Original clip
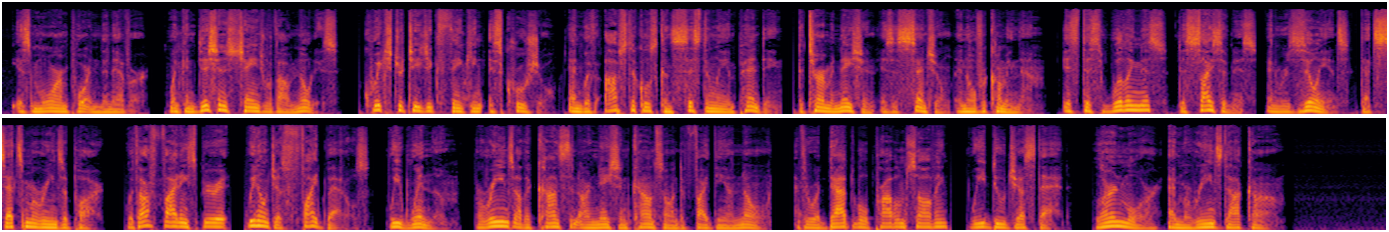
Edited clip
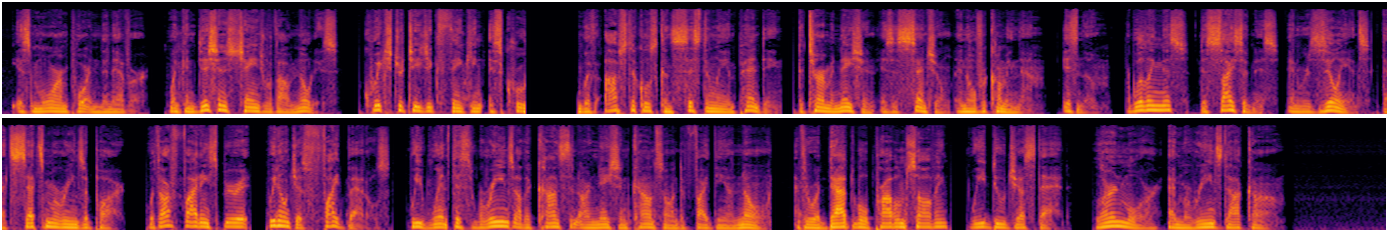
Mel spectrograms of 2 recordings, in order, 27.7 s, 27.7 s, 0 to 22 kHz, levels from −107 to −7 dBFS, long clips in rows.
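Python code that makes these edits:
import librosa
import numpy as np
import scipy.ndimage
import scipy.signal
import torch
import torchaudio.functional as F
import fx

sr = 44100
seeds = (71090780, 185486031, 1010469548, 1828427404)

y = fx.edit(x, sr, fx.silence(start_s=5.24, length_s=0.52),
    fx.swap(start_s=10.75, length_s=0.32, other_s=18.09, other_length_s=0.53),
    fx.clip_gain(start_s=21.21, length_s=1.81, db=4.5), tone=tone)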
